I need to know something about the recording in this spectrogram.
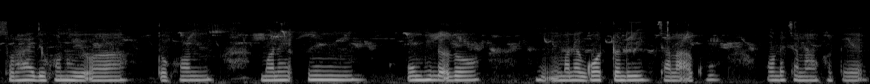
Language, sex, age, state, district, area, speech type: Santali, female, 18-30, West Bengal, Malda, rural, spontaneous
